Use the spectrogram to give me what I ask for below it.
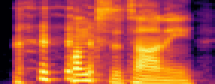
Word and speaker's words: Punxsutawney: Punk, like a punk. Punxsutawney.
